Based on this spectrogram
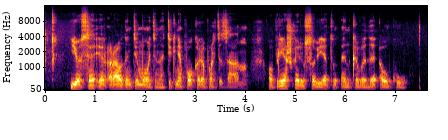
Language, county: Lithuanian, Kaunas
